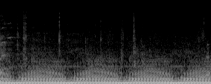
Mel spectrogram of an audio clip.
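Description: Droning horror-film score: a steady low drone under a soft pulsing tone that repeats a little over twice a second.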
